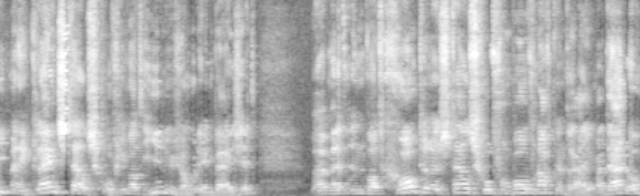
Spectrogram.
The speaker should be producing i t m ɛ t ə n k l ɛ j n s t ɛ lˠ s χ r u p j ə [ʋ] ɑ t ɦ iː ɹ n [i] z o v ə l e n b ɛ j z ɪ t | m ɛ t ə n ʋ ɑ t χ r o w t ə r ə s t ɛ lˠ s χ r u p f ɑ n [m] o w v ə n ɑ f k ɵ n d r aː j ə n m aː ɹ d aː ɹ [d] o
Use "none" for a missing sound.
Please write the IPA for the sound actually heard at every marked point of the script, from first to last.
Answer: ʋ, y, b, d

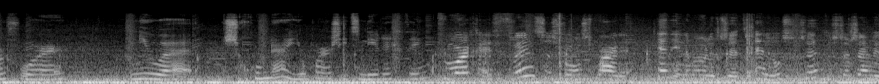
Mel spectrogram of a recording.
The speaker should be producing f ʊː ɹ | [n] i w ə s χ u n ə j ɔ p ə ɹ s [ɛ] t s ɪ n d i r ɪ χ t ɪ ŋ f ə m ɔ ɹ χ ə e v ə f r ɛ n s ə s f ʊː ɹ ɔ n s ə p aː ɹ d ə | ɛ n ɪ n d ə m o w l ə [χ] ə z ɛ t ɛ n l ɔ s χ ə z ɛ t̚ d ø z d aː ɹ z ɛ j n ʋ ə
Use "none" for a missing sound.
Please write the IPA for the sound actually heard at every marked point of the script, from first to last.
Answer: n, i, χ

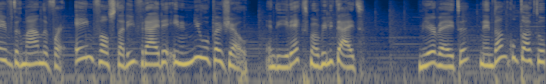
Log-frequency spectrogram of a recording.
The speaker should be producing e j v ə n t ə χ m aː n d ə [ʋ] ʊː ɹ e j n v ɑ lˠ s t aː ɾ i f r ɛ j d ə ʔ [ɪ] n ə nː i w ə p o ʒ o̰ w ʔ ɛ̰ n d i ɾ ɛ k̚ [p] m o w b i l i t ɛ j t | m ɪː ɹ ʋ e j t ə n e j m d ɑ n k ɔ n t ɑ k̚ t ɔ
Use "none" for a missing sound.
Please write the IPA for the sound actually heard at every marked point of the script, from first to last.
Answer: v, ɪ, t

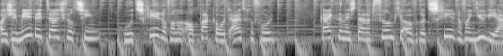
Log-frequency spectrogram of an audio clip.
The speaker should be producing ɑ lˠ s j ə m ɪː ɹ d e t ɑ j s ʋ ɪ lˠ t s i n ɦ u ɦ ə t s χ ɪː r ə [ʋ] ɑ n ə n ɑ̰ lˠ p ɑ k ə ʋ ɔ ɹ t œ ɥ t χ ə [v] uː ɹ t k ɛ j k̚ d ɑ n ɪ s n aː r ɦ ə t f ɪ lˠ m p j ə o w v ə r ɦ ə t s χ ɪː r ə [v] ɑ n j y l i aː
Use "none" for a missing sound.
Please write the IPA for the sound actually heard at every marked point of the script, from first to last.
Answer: v, v, v

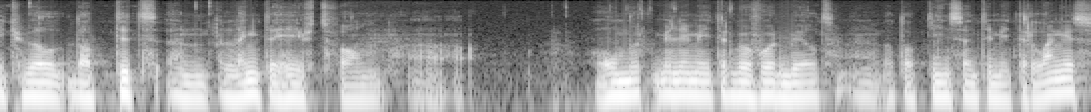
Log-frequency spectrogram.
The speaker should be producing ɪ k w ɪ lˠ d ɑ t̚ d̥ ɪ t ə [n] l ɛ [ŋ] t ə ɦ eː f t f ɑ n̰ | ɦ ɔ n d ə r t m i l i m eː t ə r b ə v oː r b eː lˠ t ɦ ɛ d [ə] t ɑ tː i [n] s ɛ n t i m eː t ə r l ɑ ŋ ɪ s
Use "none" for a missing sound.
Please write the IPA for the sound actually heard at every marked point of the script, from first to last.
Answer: n, ŋ, ɑ, n

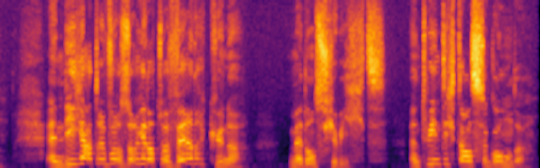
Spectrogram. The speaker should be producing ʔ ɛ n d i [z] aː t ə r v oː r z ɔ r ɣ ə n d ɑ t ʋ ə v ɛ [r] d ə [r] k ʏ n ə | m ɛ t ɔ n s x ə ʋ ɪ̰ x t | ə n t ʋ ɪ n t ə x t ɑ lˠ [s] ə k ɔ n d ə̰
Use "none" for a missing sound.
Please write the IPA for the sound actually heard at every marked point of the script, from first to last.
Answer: ɣ, r, r, s

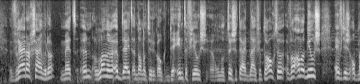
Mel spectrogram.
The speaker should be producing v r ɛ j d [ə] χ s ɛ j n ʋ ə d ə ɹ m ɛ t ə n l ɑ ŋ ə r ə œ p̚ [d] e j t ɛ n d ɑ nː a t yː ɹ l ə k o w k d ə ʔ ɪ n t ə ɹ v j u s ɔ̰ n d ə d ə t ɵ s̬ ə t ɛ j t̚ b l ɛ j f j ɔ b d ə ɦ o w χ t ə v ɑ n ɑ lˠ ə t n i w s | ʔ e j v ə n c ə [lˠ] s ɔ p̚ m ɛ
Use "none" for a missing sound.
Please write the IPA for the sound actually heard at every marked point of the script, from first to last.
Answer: ɑ, d, none

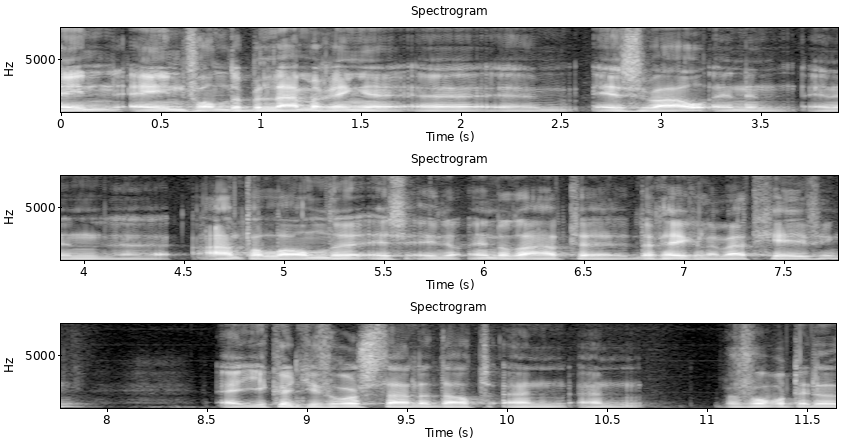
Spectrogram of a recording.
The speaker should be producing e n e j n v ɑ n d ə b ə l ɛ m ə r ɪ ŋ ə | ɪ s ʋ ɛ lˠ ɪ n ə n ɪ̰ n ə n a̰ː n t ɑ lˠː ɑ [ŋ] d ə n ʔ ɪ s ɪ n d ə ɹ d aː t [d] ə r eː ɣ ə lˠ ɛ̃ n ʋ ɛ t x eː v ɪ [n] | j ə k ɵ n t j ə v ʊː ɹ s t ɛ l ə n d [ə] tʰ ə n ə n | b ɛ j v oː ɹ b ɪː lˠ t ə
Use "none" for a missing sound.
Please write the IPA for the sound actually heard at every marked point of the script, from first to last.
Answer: n, d, ŋ, ɑ

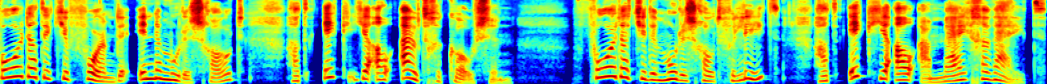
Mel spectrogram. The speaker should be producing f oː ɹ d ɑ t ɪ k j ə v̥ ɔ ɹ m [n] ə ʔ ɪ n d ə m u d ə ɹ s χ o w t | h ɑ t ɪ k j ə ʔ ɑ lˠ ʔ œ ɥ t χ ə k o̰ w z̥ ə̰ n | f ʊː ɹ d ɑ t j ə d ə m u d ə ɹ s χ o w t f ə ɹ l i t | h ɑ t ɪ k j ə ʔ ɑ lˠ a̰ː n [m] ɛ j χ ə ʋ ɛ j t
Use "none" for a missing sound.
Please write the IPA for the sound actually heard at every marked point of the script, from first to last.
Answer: d, m

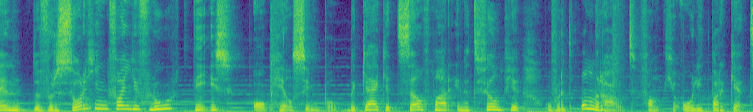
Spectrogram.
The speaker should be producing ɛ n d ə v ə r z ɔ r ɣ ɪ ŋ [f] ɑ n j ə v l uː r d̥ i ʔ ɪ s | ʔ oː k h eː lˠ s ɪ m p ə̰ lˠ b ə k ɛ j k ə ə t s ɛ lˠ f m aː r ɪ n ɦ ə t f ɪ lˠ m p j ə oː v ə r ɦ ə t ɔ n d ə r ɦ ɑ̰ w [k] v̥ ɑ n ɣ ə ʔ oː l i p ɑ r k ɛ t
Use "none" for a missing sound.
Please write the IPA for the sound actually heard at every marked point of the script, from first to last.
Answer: v, t

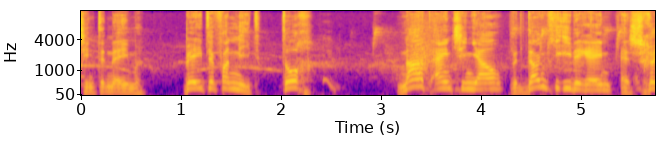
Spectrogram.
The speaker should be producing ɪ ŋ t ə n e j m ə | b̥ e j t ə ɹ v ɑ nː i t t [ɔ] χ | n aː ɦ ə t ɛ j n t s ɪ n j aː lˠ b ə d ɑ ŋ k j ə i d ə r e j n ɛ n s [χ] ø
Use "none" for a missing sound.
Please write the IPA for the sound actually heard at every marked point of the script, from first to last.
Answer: ɔ, χ

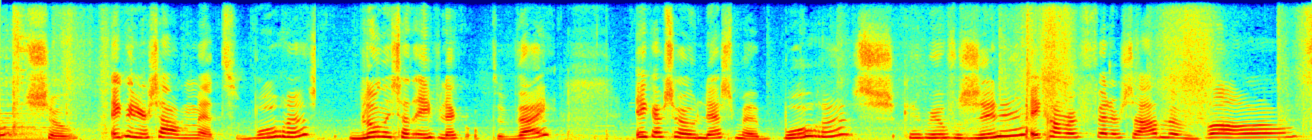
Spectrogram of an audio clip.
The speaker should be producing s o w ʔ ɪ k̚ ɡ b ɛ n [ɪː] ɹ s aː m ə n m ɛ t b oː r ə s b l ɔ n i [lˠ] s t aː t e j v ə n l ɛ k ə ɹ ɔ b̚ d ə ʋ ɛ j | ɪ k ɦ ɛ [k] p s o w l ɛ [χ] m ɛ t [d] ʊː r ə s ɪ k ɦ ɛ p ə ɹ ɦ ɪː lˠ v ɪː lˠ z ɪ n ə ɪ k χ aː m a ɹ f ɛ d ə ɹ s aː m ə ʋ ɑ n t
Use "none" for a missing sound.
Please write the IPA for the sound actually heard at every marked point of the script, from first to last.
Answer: iː, none, none, s, b

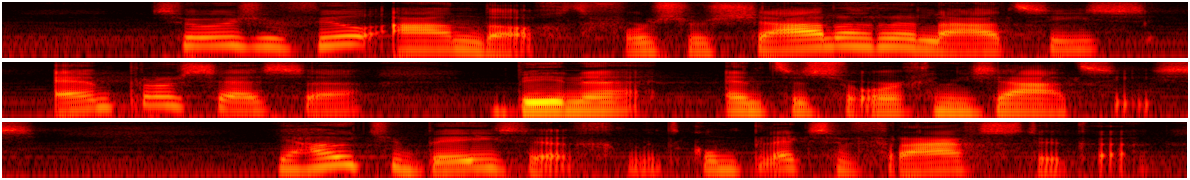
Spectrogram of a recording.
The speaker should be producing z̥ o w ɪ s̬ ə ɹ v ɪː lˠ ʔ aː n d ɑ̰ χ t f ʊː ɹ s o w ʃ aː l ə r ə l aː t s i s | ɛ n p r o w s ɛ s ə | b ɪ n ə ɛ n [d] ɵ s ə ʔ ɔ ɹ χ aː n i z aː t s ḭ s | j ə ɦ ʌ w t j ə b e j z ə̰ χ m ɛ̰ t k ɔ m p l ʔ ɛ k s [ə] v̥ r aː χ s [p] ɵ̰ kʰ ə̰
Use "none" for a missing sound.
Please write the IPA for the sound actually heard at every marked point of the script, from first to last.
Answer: t, ə, t

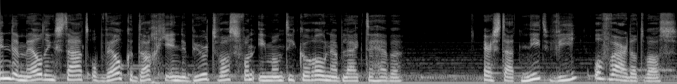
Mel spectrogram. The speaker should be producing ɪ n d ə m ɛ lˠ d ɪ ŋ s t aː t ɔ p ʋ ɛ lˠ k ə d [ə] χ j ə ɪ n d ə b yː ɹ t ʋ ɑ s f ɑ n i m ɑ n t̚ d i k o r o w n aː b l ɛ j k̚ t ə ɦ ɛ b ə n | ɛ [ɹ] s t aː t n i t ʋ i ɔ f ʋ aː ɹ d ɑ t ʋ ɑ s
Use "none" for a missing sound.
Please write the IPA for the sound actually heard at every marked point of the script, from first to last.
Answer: ɑ, ɹ

